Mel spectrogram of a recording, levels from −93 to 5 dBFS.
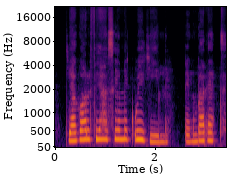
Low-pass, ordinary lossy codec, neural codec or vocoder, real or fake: none; none; codec, 44.1 kHz, 7.8 kbps, Pupu-Codec; fake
